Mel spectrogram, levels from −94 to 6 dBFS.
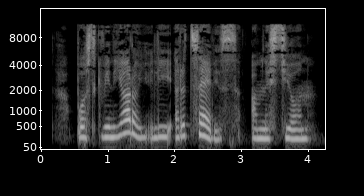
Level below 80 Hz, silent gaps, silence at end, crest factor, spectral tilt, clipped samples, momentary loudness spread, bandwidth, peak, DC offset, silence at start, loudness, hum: -76 dBFS; none; 0.25 s; 18 dB; -2.5 dB/octave; under 0.1%; 8 LU; 11.5 kHz; -12 dBFS; under 0.1%; 0.25 s; -28 LUFS; none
